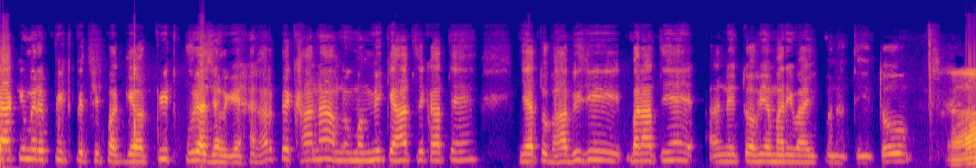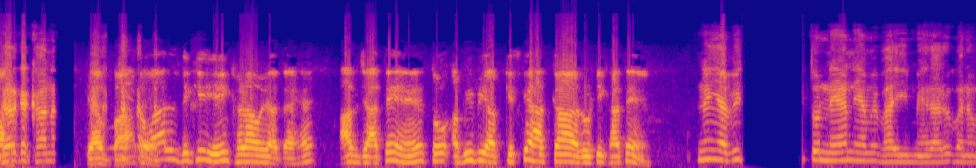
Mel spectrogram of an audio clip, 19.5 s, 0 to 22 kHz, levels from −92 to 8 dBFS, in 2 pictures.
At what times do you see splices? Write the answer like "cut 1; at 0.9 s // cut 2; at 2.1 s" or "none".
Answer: cut 1; at 2.8 s // cut 2; at 11.5 s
